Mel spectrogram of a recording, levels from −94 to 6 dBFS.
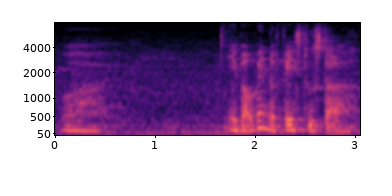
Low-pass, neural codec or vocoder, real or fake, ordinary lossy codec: none; codec, 16 kHz, 16 kbps, FreqCodec, larger model; fake; none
